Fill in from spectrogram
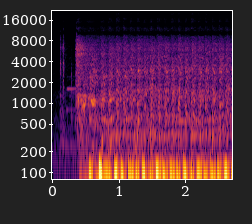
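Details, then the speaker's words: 2003 Lexus IS300, hot engine: click then starter cranks with rapid even chugging but never fires; fuel pressure about 48 psi (spec 50–55), injectors pulsing, fuel smell; owner suspects an injector stuck open dumping fuel, not confirmed. "it would crank crank crank no start but I smelled gas this morning"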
